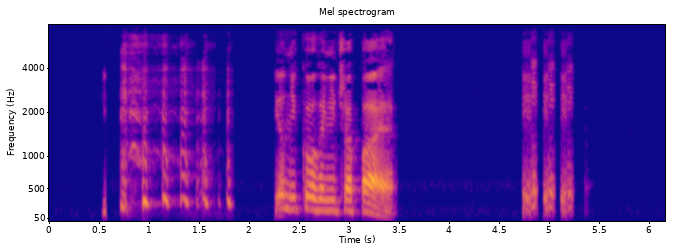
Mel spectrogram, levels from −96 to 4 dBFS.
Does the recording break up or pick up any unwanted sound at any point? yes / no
yes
